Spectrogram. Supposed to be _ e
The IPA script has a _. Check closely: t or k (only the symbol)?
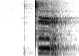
t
